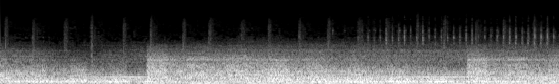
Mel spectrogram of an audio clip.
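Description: A game's score counter ticks quickly and steadily, speeding up toward the end.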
